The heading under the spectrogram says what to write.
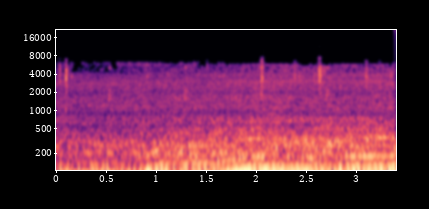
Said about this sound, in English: Somebody is doing 40 miles an hour on the interstate, and all the traffic's going around us is like 75, 80, which is all speeding.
